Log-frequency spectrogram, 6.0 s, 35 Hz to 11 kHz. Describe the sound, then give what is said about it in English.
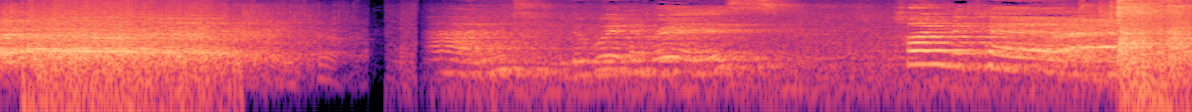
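A loud burst of audience cheering at a 2017 awards ceremony for sustainability in business fills the first second or so, then fades, and a voice speaks over the lingering noise of the crowd. “Give me a cheer if you're up for one of tonight's 19 awards.”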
